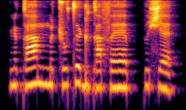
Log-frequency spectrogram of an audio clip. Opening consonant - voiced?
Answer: yes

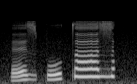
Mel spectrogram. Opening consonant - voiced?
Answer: yes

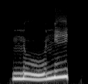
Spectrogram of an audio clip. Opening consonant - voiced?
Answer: yes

